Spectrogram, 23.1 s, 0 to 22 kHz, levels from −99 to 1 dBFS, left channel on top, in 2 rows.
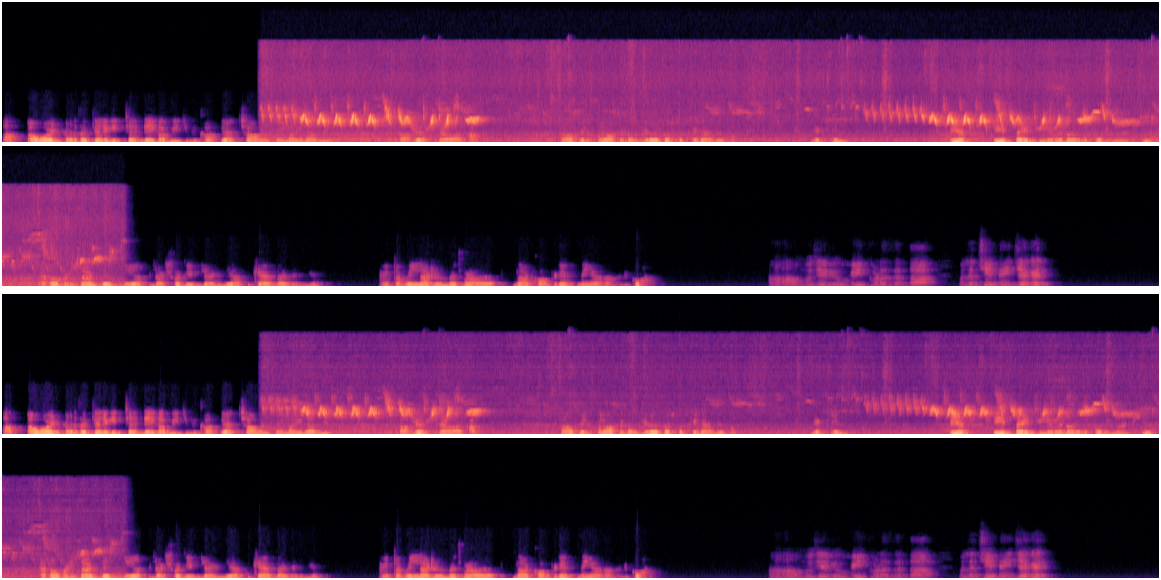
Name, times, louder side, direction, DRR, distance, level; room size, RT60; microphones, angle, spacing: voice 1, 0.0-3.3 4.0-4.8 5.6-7.2 8.1-8.5 9.5-11.5 11.9-14.7 15.3-18.0, right 1 dB, 15° right, 6 dB, 0.6 m, -25 dB
sound 1, 2.6-12.8, left 4 dB, 80° left, 0.8 m, -30 dB
voice 2, 19.2-20.8 21.1-21.9, left 1 dB, 50° left, -1 dB, 2.0 m, -43 dB
5.0 x 4.0 x 2.5 m, 0.29 s
head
